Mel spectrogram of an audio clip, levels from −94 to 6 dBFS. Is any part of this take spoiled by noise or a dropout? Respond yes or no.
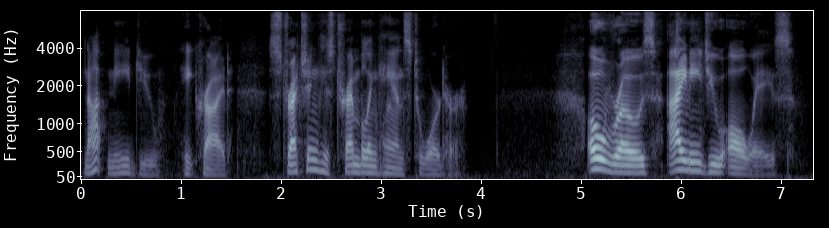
no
